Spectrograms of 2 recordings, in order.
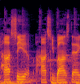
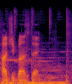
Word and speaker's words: Haji Bozdag: As it was at the beginning, I was saying Hasi Bozdag instead of Haji Bozdag.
